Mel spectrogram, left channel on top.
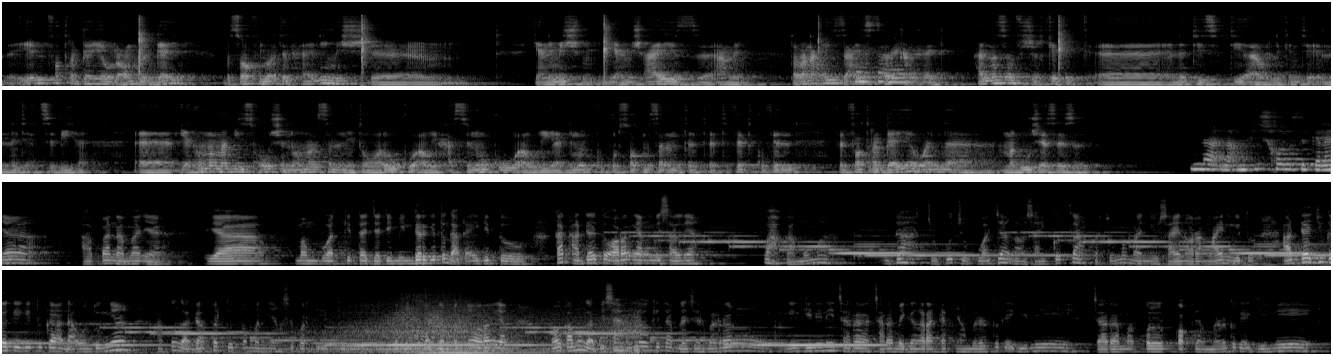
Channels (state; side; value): different; both; correlation 0.00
